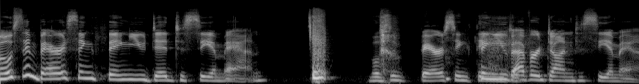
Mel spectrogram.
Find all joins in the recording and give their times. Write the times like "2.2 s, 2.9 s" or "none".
none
